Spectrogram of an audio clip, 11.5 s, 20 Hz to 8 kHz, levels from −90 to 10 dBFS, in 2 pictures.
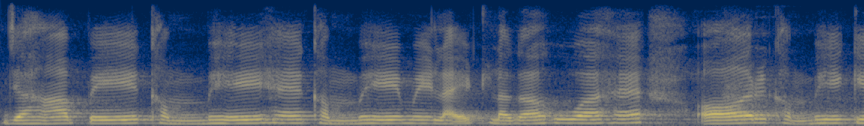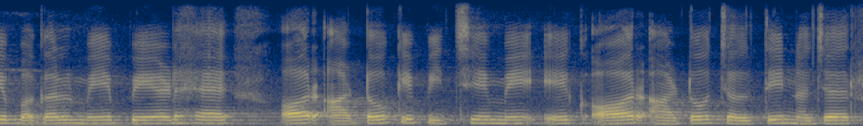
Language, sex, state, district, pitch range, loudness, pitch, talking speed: Hindi, female, Chhattisgarh, Kabirdham, 205-225 Hz, -18 LUFS, 210 Hz, 140 wpm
